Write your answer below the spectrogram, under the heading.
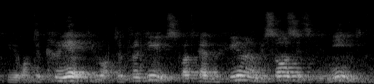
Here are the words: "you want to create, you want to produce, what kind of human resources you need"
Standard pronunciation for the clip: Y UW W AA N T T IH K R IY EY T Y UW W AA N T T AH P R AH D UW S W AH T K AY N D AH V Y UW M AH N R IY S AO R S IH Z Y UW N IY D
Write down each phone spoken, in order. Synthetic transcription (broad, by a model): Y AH W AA N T T IH K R IY EY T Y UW W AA N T T AH P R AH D UW S W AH T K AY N AH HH Y UW M AH N R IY S AO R S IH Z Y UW N IY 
